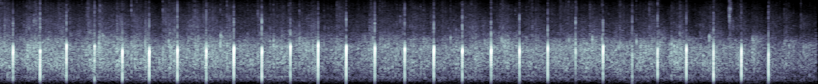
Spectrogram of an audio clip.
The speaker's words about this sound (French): Et vous allez rencontrer une partie de nos partenaires ce soir qui sont parrains des prix. Je vous invite à les applaudir très fort.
